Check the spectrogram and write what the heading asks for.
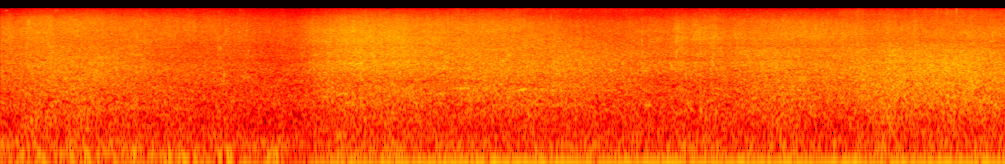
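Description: Gentle surf washing onto a sandy beach, with wind rumbling on the microphone; the sound turns steadier about three seconds in.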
